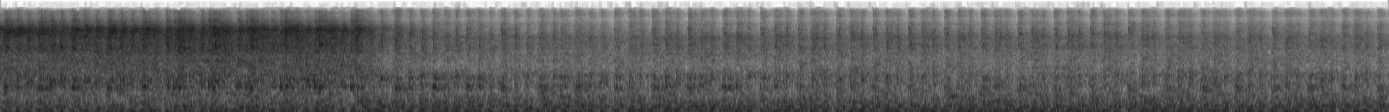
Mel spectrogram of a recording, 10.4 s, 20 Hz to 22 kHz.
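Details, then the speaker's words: Twin-turbo LS-swapped SN95 Mustang on first start-up: the engine catches and settles into a lumpy, uneven idle with a missing beat. Number two cylinder isn't firing because its coil wire was found cut. "so as you heard she fired up this is the reason number two wasn't running"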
